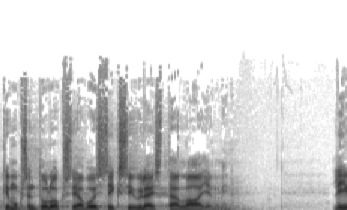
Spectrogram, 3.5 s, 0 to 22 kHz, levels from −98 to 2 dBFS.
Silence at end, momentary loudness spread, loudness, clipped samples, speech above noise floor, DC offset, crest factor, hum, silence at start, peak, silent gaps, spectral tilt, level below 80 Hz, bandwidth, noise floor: 0 s; 10 LU; -18 LUFS; under 0.1%; 45 dB; under 0.1%; 18 dB; none; 0.05 s; -2 dBFS; none; -4 dB/octave; -64 dBFS; 16 kHz; -63 dBFS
